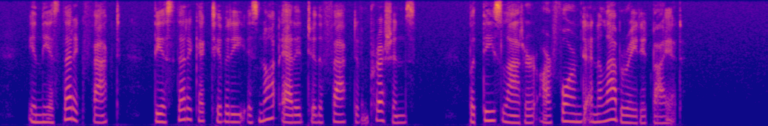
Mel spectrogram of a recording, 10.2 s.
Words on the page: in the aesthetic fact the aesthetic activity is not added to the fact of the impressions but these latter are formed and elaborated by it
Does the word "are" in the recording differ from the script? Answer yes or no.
no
